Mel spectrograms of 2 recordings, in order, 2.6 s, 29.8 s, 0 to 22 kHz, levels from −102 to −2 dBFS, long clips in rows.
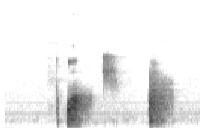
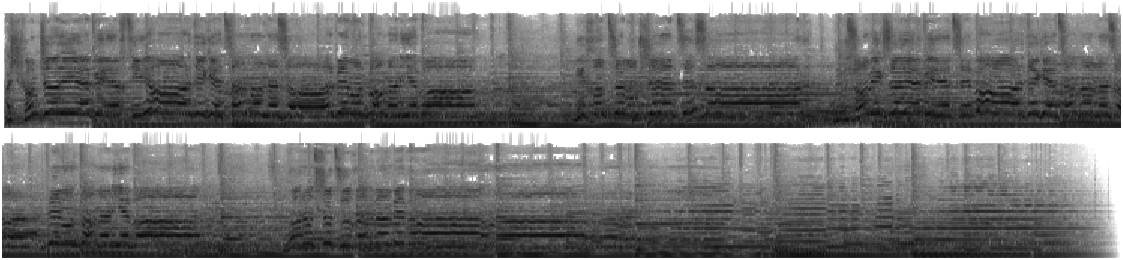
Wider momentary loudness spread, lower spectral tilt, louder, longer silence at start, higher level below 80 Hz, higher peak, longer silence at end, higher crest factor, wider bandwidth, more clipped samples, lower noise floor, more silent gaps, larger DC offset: first, 18 LU vs 6 LU; about the same, -4.5 dB/octave vs -5 dB/octave; second, -36 LUFS vs -11 LUFS; first, 0.7 s vs 0 s; second, -86 dBFS vs -20 dBFS; second, -16 dBFS vs 0 dBFS; about the same, 0.4 s vs 0.35 s; first, 24 dB vs 12 dB; second, 4.9 kHz vs 16.5 kHz; neither; first, -84 dBFS vs -36 dBFS; neither; neither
